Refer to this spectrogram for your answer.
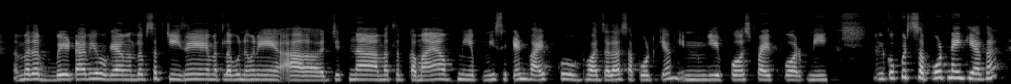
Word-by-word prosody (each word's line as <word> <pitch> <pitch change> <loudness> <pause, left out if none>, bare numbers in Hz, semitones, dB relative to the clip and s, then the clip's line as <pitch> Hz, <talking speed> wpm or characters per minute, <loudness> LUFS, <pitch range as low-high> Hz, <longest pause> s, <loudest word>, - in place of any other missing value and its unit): मतलब 235 +2 0
बेटा 230 +1 +4
भी 255 +2 -2
हो 255 -2 +2
गया 225 0 +2
मतलब 235 +1 -3
सब 255 +2 -4
चीज़ें 235 0 +1
मतलब 225 -1 -2
उन्होंने 220 -1 0
अ, 200 -1 +1
जितना 225 0 0
मतलब 220 0 -6
कमाया 210 +2 +2
अपनी 235 -1 -3
अपनी 220 +1 -6
सेकंड 235 +1 -1
वाइफ़ 220 +2 +2
को 240 -2 +1
बहुत 215 +1 0
ज़्यादा 220 +1 +2
सपोर्ट 215 -1 -3
किया। 250 - -3
इन 215 -2 -5
ये 220 - +3
फ़र्स्ट 220 0 0
वाइफ़ 215 -1 +3
को 215 - -1
और 210 - +2
अपनी, 215 +1 -5 0.5
इनको 275 +3 -1
कुछ 325 +2 -3
सपोर्ट 295 +2 +3
नहीं 300 -2 +7
किया 265 -3 +4
था। 280 +8 -1
225 Hz, 215 wpm, -23 LUFS, 215-240 Hz, 0.5 s, नहीं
